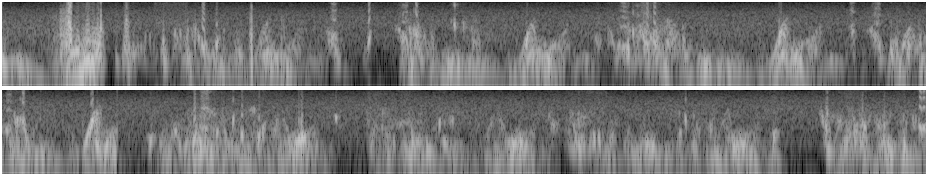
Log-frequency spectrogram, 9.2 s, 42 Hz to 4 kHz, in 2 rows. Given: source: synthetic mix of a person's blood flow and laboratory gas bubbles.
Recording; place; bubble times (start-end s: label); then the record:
Doppler ultrasound of blood flow; precordium
0.00-0.06 s: bubbles
0.56-1.21 s: bubbles
1.61-1.71 s: bubbles
1.79-1.88 s: bubbles
1.96-2.16 s: bubbles
2.24-2.40 s: bubbles
2.96-3.47 s: bubbles
4.24-4.29 s: bubbles
4.32-4.82 s: bubbles
5.32-5.42 s: bubbles
5.54-6.04 s: bubbles
6.26-6.33 s: bubbles
6.44-6.72 s: bubbles
6.77-6.91 s: bubbles
7.33-7.65 s: bubbles
7.99-8.18 s: bubbles
8.45-8.54 s: bubbles
8.68-9.25 s: bubbles
From the record:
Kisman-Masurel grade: 233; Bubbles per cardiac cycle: several, 3 to 8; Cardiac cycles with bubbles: 50 to 99%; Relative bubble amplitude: loud (0.450 to 0.775); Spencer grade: 3 (all of the cardiac periods contain showers or single bubble signals, but not dominating or overriding the cardiac motion signals); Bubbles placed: only in the low amplitude regions of the cardiac cycle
